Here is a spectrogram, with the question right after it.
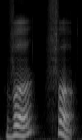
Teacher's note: दंतोष्ठ्य नीचे का होठ और ऊपर का दांत व फ। स्वर यंत्रीय स्वर यंत्र से ह।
